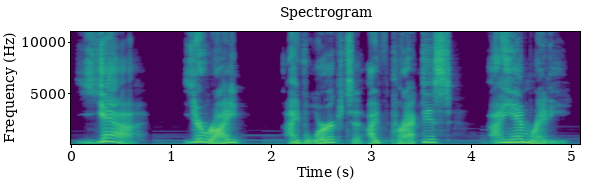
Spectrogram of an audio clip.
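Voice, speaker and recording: A woman's voice: a little high, very animated, slow, fairly bright tone, husky, full character voice. A woman voicing an eager, trusting young female changeling student in a chirpy, earnest storybook reading. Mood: determined, eager. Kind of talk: audiobook-style character dialogue. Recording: music behind the voice.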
